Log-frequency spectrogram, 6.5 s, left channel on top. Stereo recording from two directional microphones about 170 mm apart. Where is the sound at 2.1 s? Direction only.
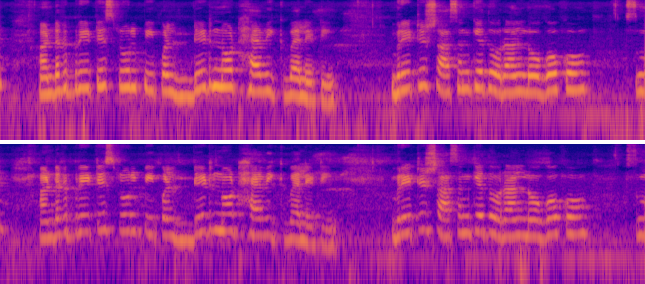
60° left (ahead or behind).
